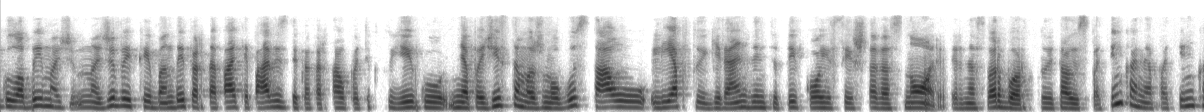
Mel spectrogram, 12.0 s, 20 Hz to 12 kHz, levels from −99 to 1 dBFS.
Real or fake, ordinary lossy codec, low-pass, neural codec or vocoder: real; AAC, 64 kbps; 7.2 kHz; none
